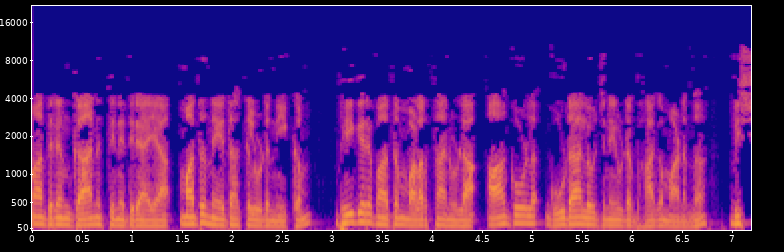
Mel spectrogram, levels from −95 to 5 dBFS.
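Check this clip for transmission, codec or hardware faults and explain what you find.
One fault runs through the whole speech clip: heavy MP3 compression damage, likely from encoding at a bitrate as low as 24 kbps. Nothing is present above 10.4 kHz, where the encoder cut the treble to save bits. Weak frequency lines that fail to earn bits are zeroed and flicker on and off between frames, giving a watery, swirling texture with metallic chirps on s sounds, while consonant onsets lose their sharpness and smear.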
